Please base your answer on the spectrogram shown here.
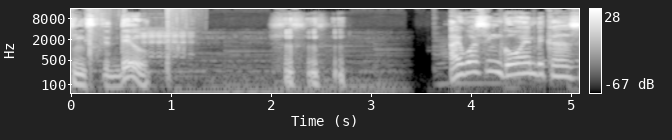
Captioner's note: sheep noises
